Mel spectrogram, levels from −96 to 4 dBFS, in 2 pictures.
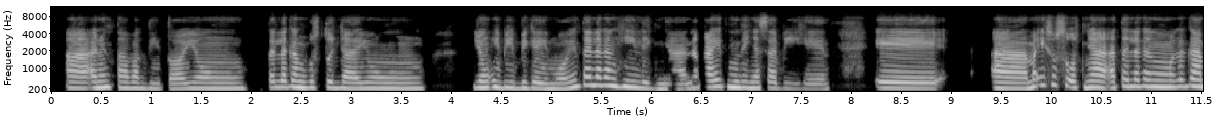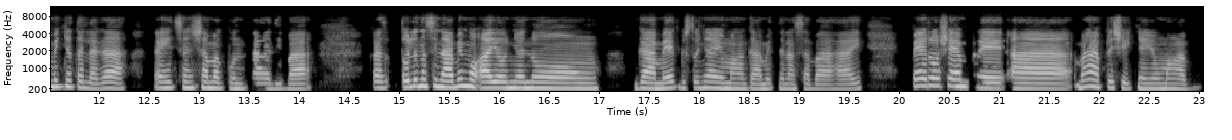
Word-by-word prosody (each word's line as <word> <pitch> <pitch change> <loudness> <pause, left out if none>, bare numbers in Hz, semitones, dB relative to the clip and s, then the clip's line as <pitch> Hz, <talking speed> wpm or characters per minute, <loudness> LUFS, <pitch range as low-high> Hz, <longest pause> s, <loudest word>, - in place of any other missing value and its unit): ah, 220 -1 +2
anong 240 +2 +3
tawag 220 -2 -3
dito? 195 -1 -7
'Yong 210 0 -3 0.2
talagang 245 0 +2
gusto 235 +1 -4
niya 220 -2 0
'yong 210 -1 -3 0.5
'yong 235 0 +2
ibibigay 225 -3 0
mo 195 0 -2
'yong 260 +3 +2
talagang 320 -2 +2
hilig 245 -6 +1
niya, 185 -1 -5
na 225 - -3
kahit 260 +1 +1
hindi 235 -2 +4
niya 225 - -1 0.2
sabihin, 195 -2 -12 0.4
eh, 215 -1 +1 0.5
ah 210 -2 +4
maisusuot 285 -2 -1
niya 240 0 +4
at 230 +3 -1
talagang 270 -1 +2 0.2
magagamit 270 0 +3
niya 260 - 0
talaga 215 -2 -1 0.3
kahit 230 +1 -2
saan 230 -1 -1
siya 230 -2 0
magpunta, 205 -2 -3 0.2
'di 190 - -9
ba? 190 0 +1 0.7
Ka 230 -1 -1 0.2
tulad 250 +2 +3
ng 285 - +7
sinabi 260 -1 +4
mo, 270 -2 +6
ayaw 225 0 +5
niya 225 0 +2
nung, 210 -2 +1 0.3
gamit 215 +1 +1
gusto 225 -1 -7
niya 225 -1 0
yung - - -1
mga 200 -1 -3
gamit 190 +1 -5
na 190 -1 -6
lang 185 - -10
sa 195 - -8
bahay. 185 +2 -4 0.5
Pero 295 +2 +2
siyempre, 245 -8 +2
ah, 200 -1 +2
maa-appreciate 245 -5 -1
niya 200 -1 -3
'yung 200 - -3
mga 190 -2 -4
220 Hz, 160 wpm, -23 LUFS, 205-245 Hz, 0.7 s, ng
